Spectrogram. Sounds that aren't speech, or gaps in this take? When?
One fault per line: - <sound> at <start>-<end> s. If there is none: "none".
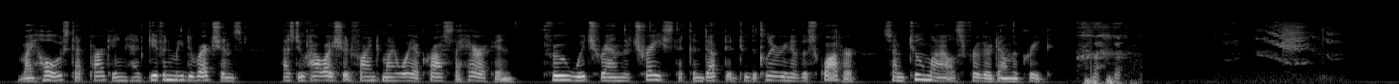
- laugh at 10.8-11.4 s
- squeak at 12.1-13.5 s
